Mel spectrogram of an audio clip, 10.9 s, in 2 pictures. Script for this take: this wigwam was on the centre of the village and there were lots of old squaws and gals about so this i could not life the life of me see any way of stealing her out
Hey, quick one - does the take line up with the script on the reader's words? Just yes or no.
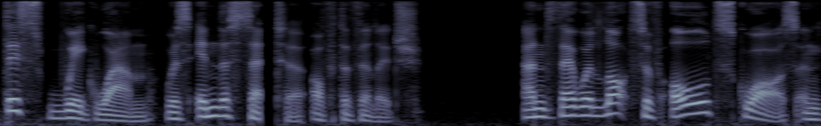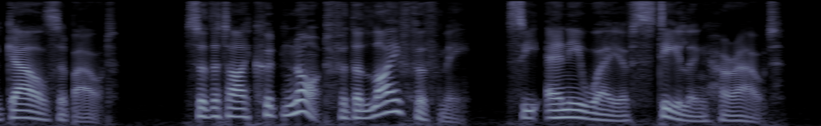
no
